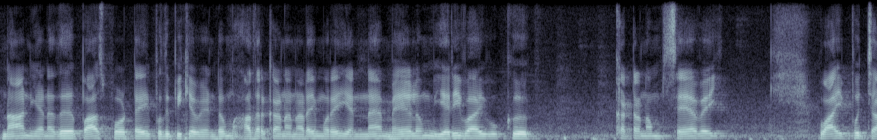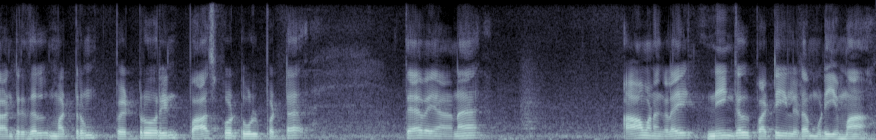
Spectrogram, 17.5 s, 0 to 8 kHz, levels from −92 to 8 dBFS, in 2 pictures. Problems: none marked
